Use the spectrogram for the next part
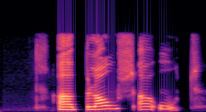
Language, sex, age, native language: Icelandic, male, 8, Icelandic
